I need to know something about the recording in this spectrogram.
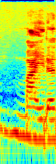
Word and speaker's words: Maida: embarrassing but no my name is initially maida that's the way you pronounce it but since i moved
